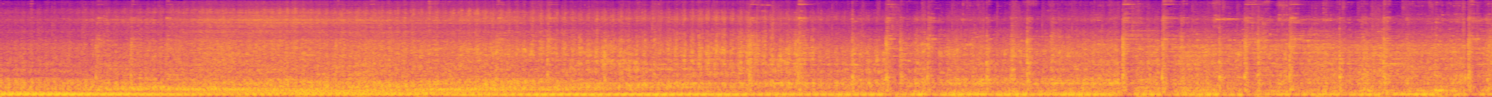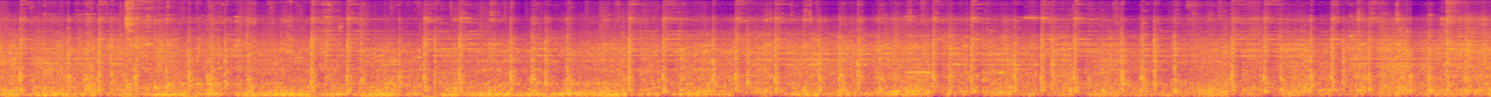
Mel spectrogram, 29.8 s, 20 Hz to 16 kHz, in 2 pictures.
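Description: Diesel locomotive 6311 passing close by, its engine drone strong at first and fading over the first several seconds. Then a long rake of passenger coaches rolls past with a dense, steady clatter of wheels over rail joints.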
